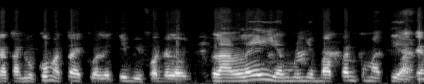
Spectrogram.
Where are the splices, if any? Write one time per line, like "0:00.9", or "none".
0:02.0

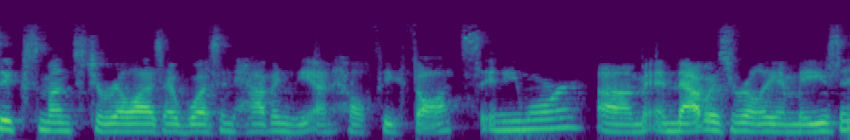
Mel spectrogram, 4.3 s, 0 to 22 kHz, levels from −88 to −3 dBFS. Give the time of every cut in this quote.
0:02.9

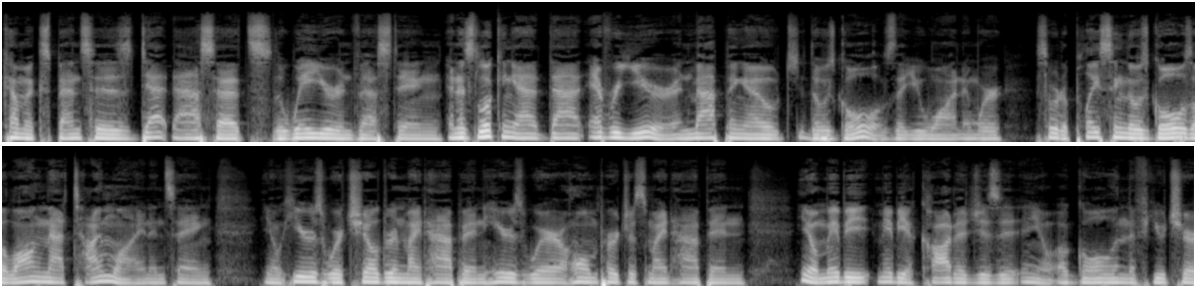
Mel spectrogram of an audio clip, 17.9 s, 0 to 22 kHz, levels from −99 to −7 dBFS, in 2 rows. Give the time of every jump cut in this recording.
0:02.0
0:03.2

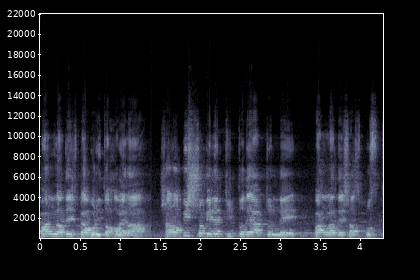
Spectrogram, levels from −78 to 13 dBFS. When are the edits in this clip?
0:01.4

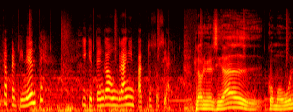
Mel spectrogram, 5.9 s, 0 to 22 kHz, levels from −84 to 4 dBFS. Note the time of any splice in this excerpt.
0:03.7

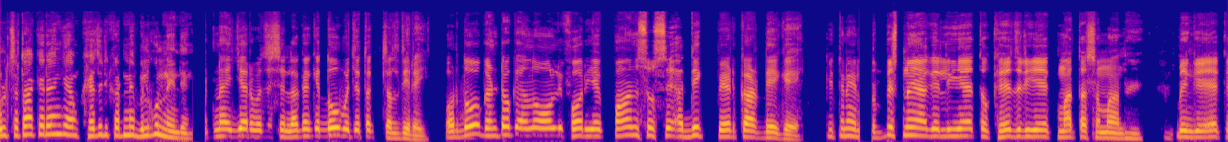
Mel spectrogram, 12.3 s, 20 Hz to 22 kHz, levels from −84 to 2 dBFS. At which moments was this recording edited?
0:02.1
0:08.7

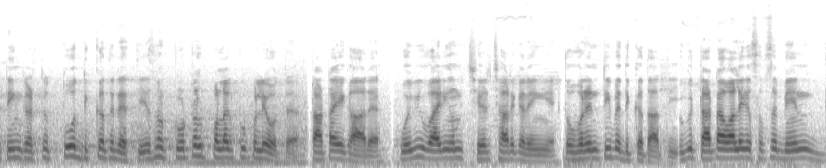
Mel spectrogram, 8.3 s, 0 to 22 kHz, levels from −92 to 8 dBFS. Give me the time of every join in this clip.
0:03.0
0:04.0
0:05.6
0:06.7

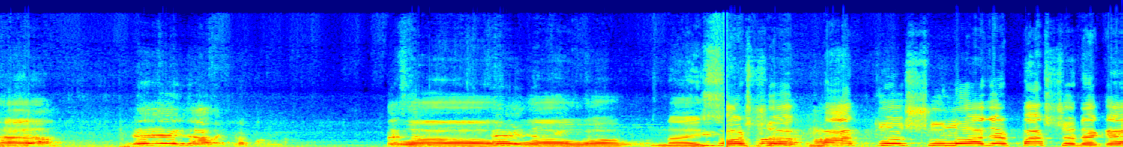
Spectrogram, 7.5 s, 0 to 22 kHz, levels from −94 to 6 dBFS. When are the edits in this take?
0:04.8

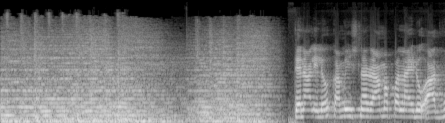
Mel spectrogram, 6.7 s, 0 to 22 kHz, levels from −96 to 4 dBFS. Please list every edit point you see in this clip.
0:04.1

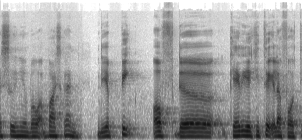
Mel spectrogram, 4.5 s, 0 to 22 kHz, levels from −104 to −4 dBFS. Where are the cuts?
0:01.3

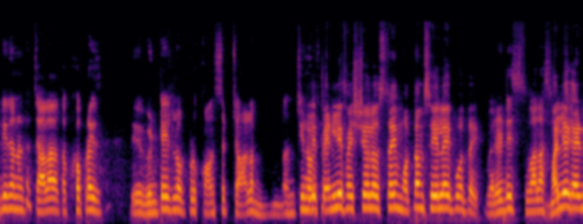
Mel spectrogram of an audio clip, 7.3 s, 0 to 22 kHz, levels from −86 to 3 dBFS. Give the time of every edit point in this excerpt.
0:03.9

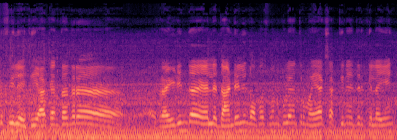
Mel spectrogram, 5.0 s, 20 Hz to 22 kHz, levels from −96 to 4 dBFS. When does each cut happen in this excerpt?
none

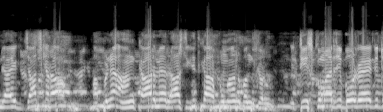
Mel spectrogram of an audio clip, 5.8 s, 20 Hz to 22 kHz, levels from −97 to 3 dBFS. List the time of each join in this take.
0:04.2

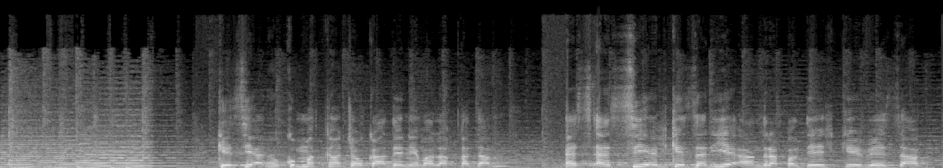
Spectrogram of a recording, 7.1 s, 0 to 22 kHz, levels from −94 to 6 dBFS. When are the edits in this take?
0:01.1

